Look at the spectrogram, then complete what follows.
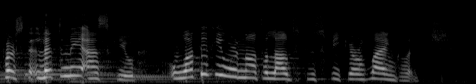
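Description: Period monologue: actress as a proud woman scientist, high-voiced, measured and formal. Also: big pitch swings, soft background music. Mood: storytelling. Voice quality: measured, earnest, formal phrasing. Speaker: living history performer. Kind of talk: one-woman stage monologue. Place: dark stage set, indoors.

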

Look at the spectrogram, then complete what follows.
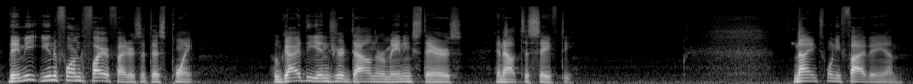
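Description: A middle-aged man giving a prepared graduation speech from a podium, telling a story in a measured, earnest way. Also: mid-range voice, clear, resonant tone. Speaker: school speaker at graduation. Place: indoor studio before green backdrop.

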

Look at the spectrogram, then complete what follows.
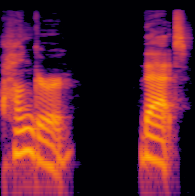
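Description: A young woman co-hosting a casual book discussion, expressive and informal, with halting phrasing. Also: sits low. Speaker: podcast co-host. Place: indoor room. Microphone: close desk microphone.

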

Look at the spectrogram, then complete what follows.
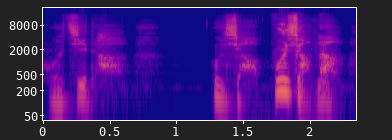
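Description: An actor playing a desperate, injured young man in an audio drama, with a breathy, husky voice. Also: lowish voice, big pitch swings, moderate pace, a little mellow, full character voice. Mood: weak, anxious. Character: young man waking injured in hospital, desperate for lost lover.

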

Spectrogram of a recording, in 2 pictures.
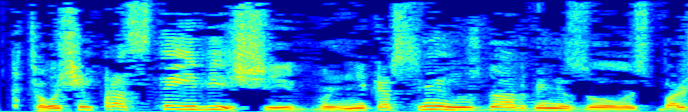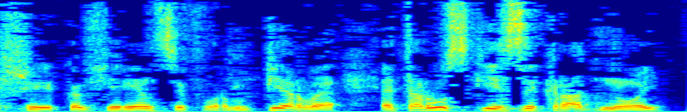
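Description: Husky man speaking at a conference table. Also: mid-range voice, animated, fairly quick. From Latvia. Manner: hesitant, many restarts and fillers, gestures while talking. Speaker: panel speaker. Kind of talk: unscripted panel talk. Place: large conference room. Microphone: table microphone.

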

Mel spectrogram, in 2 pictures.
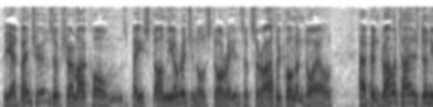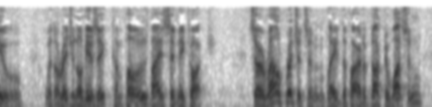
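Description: A man's voice: medium pitch, big pitch swings, normal speed, husky. A man announcing scripted credits in a formal 1950s radio style. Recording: muffled old 1950s radio recording.

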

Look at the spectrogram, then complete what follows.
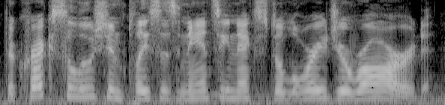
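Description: Bright, high-pitched sarcastic man narrating. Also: brisk. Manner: mock-indignant, sarcastic. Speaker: video critic. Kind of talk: scripted nitpicking narration of game flaws.

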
